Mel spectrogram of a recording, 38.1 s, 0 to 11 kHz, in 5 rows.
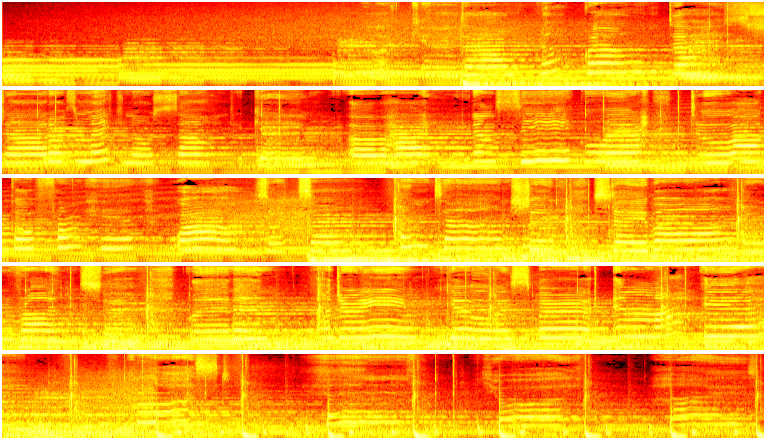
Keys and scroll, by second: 7.2 [, 21.3-22.2 typing, 23.9-25.7 typing, 36.7 [, 37.4 p, 38.0 [.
